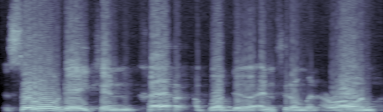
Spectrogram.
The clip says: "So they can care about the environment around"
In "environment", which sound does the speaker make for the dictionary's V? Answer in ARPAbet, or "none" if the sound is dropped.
F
